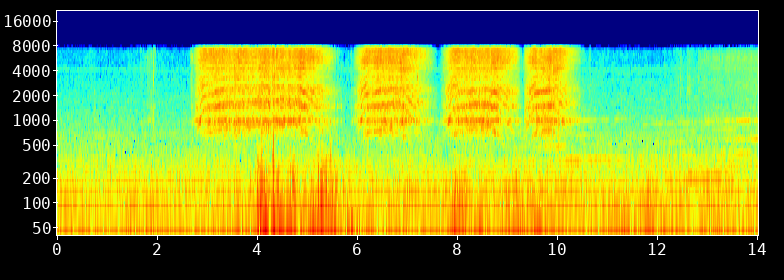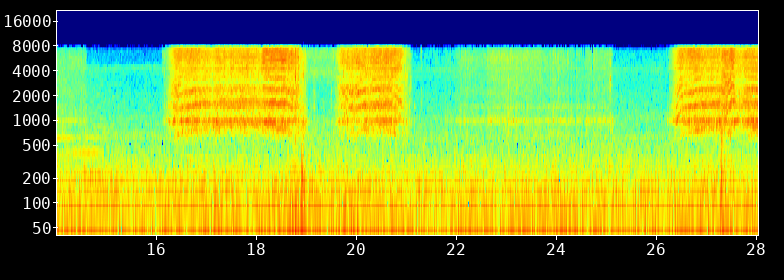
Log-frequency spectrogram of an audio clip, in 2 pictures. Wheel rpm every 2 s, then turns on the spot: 10, 100, 140, 100, 110, 20, 20, 10, 160, 120, 80, 20, 10, 140.
12-14 18-20 22-26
